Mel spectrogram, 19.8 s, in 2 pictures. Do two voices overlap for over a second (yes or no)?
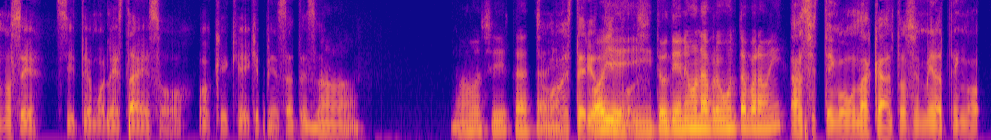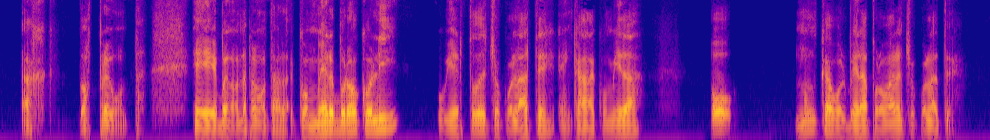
yes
